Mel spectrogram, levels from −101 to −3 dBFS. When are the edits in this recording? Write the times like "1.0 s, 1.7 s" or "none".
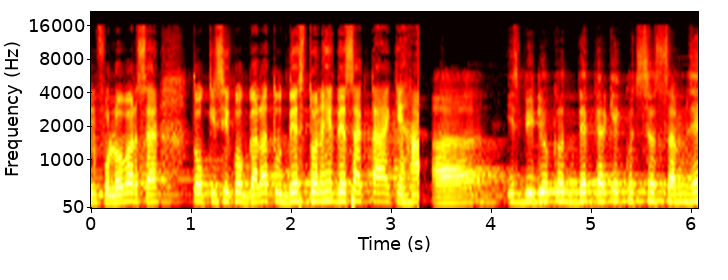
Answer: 3.3 s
